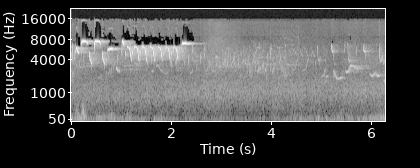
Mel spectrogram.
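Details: Eurasian wren, wild, at RSPB The Lodge, Sandy, Bedfordshire, on an early May morning in 2012 before rain: a loud, fast, high trill of rapid repeated notes lasting about two seconds, then quieter chirps from other birds.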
